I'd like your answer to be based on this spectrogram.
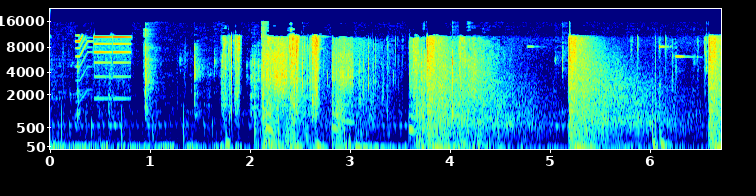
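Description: Video game gunfire in Jaykin Bacon, bursts of rapid shots and sharp blasts in uneven clusters, loud and close, with electronic tones and beeps early on.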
